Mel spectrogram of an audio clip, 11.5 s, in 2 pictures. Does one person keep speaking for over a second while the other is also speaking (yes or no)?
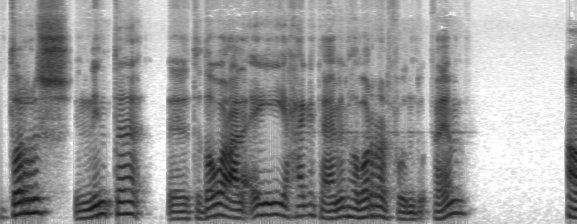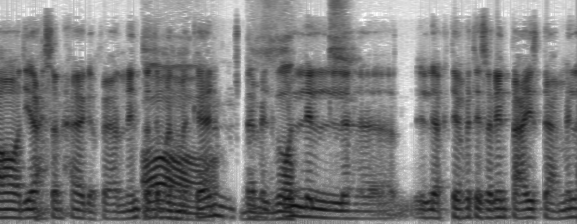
yes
